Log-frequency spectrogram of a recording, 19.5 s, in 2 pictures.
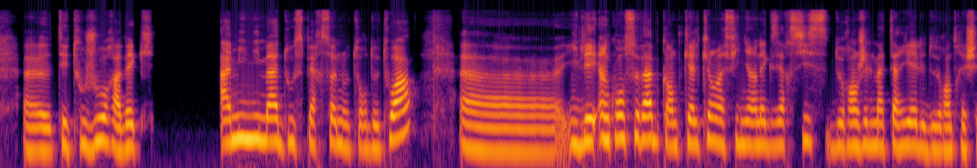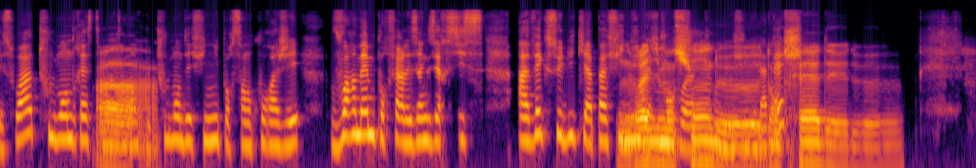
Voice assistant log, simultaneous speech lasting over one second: present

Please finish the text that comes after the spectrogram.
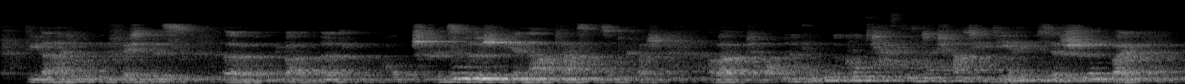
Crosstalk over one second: present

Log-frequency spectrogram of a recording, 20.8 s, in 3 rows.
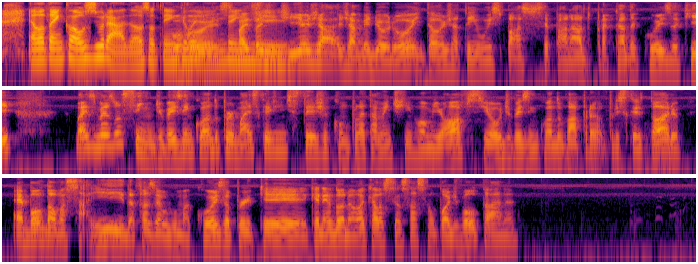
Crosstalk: present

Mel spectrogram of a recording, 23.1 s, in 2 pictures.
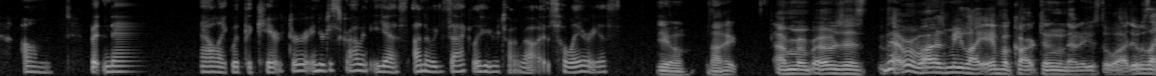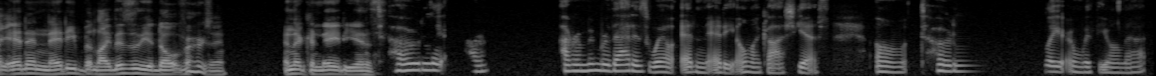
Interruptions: none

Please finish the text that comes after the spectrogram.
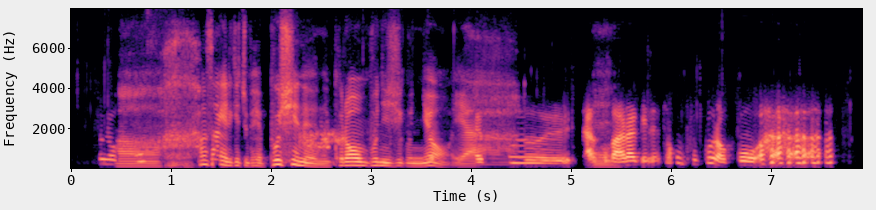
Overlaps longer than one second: none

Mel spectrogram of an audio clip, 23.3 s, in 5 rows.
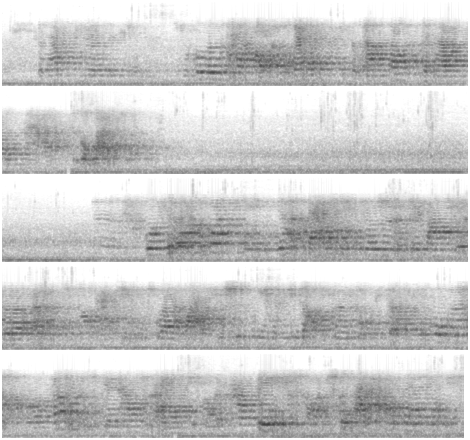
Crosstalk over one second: none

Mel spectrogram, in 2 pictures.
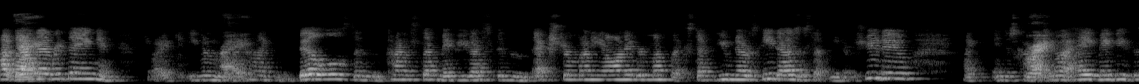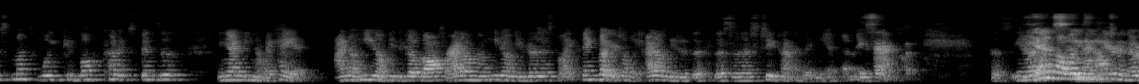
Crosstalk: present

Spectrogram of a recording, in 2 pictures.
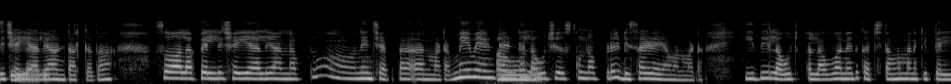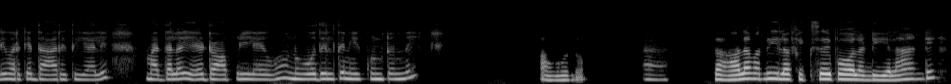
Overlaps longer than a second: none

